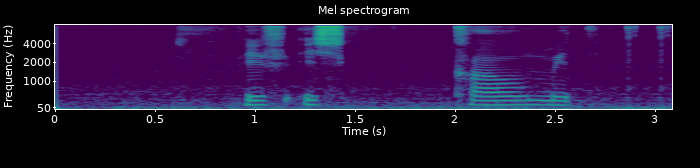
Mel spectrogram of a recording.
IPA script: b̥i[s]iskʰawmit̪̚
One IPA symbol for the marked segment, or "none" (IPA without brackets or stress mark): f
